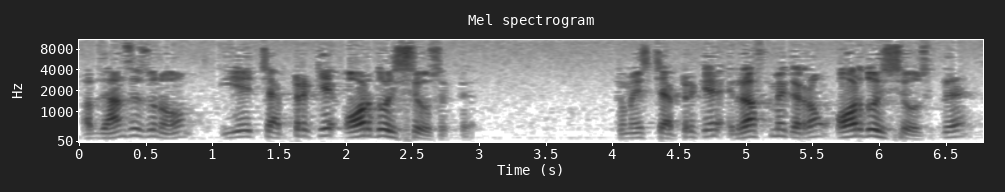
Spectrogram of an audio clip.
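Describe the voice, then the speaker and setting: A man with an Indian English accent teaching accountancy, mixing Hindi and English, repeating key terms slowly for dictation and asking his students questions. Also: high-pitched, a little hiss or hum. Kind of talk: classroom lecture.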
